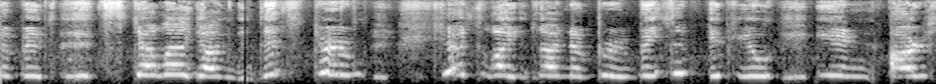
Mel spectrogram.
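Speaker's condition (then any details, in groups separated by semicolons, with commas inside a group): Physical speech impairment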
